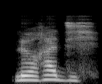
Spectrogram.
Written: le radis

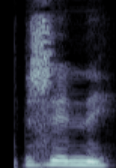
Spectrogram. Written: gênée

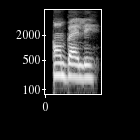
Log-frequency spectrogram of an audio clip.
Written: emballe

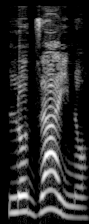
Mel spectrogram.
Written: lo zaino

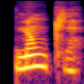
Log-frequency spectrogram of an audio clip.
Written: l'oncle

